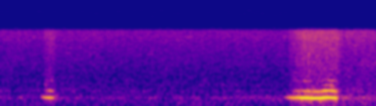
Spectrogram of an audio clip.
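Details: Sleeping tabby cat Tootsie snores indoors: a brief faint low snort, a pause of about three seconds, then a longer, louder droning snore lasting about half a second, steady in pitch.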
